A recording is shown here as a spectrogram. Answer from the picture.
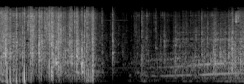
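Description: Industrial shredder crushing a computer keyboard's plastic and metal casing: a dense run of cracking and crunching that drops off sharply about a second in. A faint rising whine follows.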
